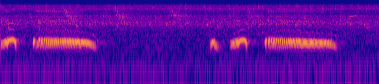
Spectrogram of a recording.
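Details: Spotted dove calling strongly, used with local zebra dove sounds as a lure to make zebra doves answer: two phrases, each a brief note or two followed by a long, steady, mellow coo.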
